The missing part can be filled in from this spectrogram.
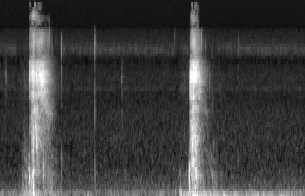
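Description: Two separate hissing sneezes about three seconds apart, over quiet background. Ordinary sneezes.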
